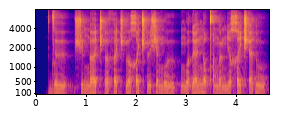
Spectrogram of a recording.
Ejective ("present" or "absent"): present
